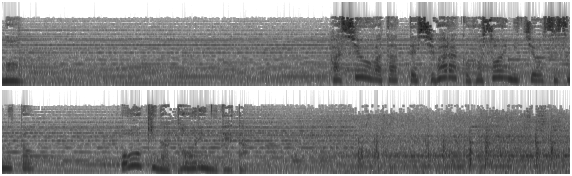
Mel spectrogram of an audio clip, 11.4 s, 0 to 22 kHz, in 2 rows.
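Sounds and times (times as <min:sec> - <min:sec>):
speech: 0:03.3 - 0:06.2, 0:06.9 - 0:08.2
small two-car streetcar wheels clattering around a curve: 0:08.6 - 0:11.3.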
